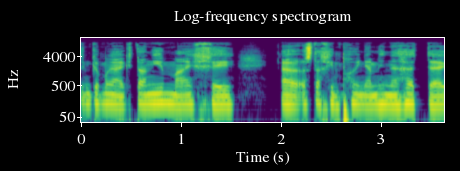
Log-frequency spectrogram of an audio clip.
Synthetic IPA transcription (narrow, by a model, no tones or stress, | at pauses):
ənɡəmrajɡd̥aniəmajχiː | əɔ̰sd̥aχiːnpʰɔjnjamhɪnəɦədɛ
